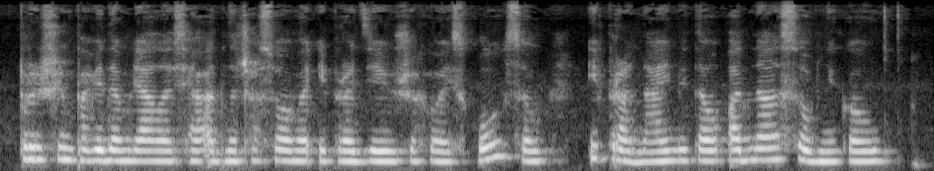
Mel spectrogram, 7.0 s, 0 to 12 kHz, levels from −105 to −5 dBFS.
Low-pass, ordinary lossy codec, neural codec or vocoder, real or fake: 10.8 kHz; Opus, 32 kbps; vocoder, 24 kHz, 100 mel bands, Vocos; fake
